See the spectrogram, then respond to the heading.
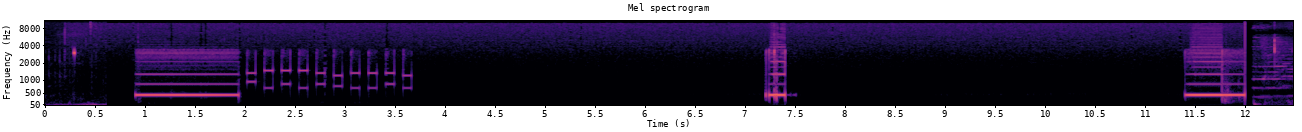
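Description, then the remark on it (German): A steady telephone dial tone gives way to a quick run of about eight DTMF keypad beeps as someone places a phone call, then silence, a click, and a ringing tone starting near the end. Clear, no voices. “Nee, den, äh, den können wir jetzt mal anrufen, was der so treibt.”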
